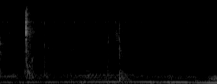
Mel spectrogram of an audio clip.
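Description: A tarot card being handled and laid down on a spread of cards: one sharp click about a quarter second in, then a couple of fainter clicks.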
